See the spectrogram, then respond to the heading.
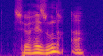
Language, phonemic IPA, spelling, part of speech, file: French, /ʁe.zudʁ/, résoudre, verb, Fr-résoudre.ogg
- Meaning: 1. to resolve (to find a solution to) 2. to resolve, to make up one's mind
